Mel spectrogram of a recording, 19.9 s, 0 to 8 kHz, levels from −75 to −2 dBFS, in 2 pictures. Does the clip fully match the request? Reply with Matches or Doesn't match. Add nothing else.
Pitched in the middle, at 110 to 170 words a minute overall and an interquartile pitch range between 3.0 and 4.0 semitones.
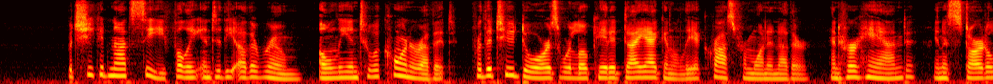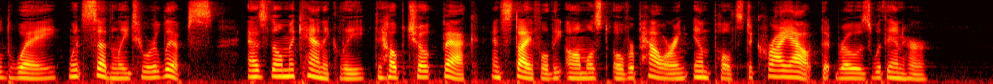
Doesn't match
